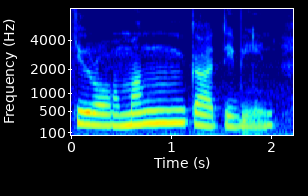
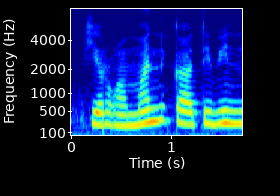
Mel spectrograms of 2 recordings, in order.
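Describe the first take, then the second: First: The n sound is hidden into a nasal. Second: The n sound is said fully and clearly. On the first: The speaker calls it right. "बल्कि हमने इफ़ा करके पढ़ा" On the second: The speaker calls it wrong. "अब हमने कि रोमन कातिबीन नहीं पढ़ा"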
